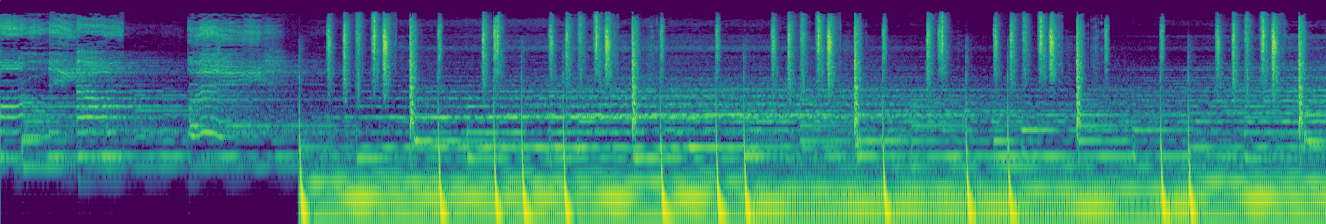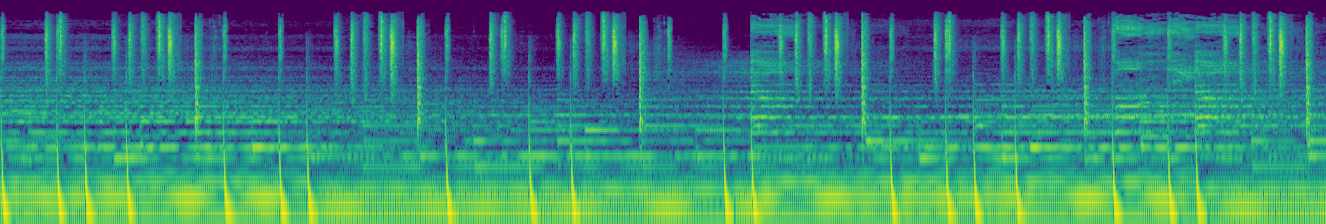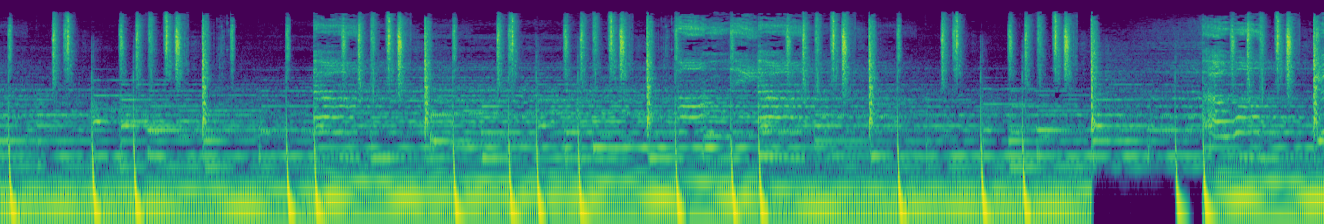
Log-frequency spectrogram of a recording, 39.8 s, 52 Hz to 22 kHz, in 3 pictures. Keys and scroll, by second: 8.0 ctrl+space.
